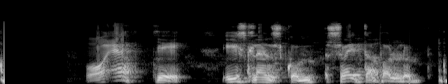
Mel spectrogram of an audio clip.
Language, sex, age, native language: Icelandic, male, 60-69, Icelandic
